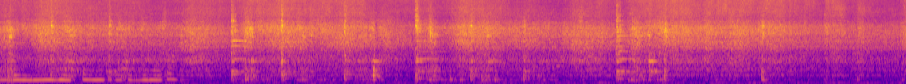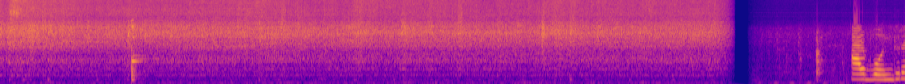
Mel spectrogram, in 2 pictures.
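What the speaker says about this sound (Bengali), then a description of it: "আর এখন আমি বটবটি ভাজা করছি" Yardlong beans fry in a pan with a loud, continuous sizzle and hiss, stirred now and then with sharp scrapes and taps, until the sound cuts off abruptly near the end.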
